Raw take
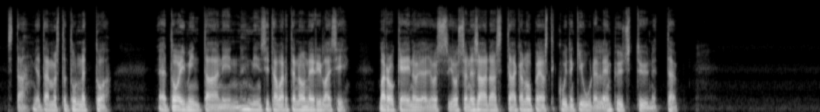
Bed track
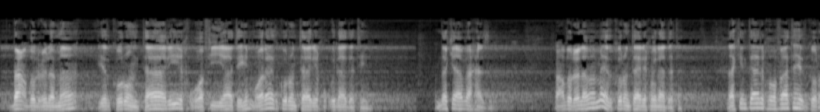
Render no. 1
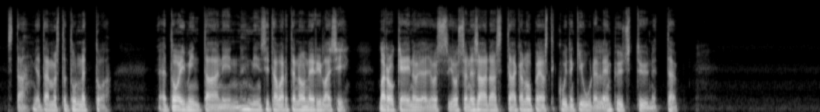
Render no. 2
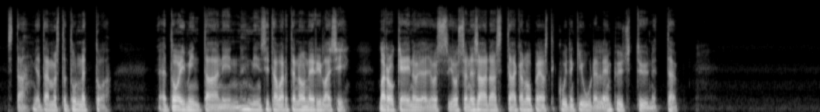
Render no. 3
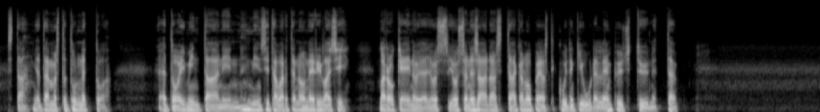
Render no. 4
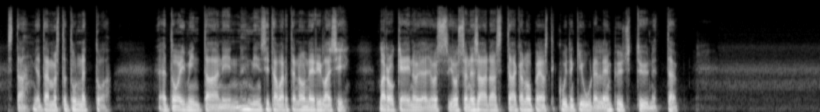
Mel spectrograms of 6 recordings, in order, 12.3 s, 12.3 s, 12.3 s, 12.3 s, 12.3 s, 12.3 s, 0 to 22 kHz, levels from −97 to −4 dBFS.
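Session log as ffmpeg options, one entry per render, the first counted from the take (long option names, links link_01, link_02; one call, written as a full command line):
ffmpeg -i in.wav -filter_complex "[0:a]asplit=3[link_01][link_02][link_03];[link_01]afade=type=out:start_time=1.47:duration=0.02[link_04];[link_02]acompressor=threshold=-31dB:ratio=5:attack=3.2:release=140:knee=1:detection=peak,afade=type=in:start_time=1.47:duration=0.02,afade=type=out:start_time=2.44:duration=0.02[link_05];[link_03]afade=type=in:start_time=2.44:duration=0.02[link_06];[link_04][link_05][link_06]amix=inputs=3:normalize=0,asettb=1/sr,asplit=3[link_07][link_08][link_09];[link_07]atrim=end=4.934[link_10];[link_08]atrim=start=4.93:end=6.01,asetpts=PTS-STARTPTS,afade=type=in:duration=0.004:curve=qsin,afade=type=out:start_time=1.076:duration=0.004:curve=qsin,equalizer=frequency=3500:width_type=o:width=0.52:gain=14.5[link_11];[link_09]atrim=start=6.006[link_12];[link_10][link_11]acrossfade=duration=0.004:curve1=hsin:curve2=qsin[link_13];[link_13][link_12]acrossfade=duration=0.004:curve1=qsin:curve2=hsin" out.wav
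ffmpeg -i in.wav -filter_complex "[0:a]asettb=1/sr,asplit=3[link_01][link_02][link_03];[link_01]atrim=end=7.854[link_04];[link_02]atrim=start=7.85:end=9.53,asetpts=PTS-STARTPTS,afade=type=in:duration=0.004:curve=qsin,afade=type=out:start_time=1.676:duration=0.004:curve=qsin,aemphasis=mode=reproduction:type=50kf[link_05];[link_03]atrim=start=9.526[link_06];[link_04][link_05]acrossfade=duration=0.004:curve1=hsin:curve2=qsin[link_07];[link_07][link_06]acrossfade=duration=0.004:curve1=qsin:curve2=hsin" out.wav
ffmpeg -i in.wav -filter_complex "[0:a]acrossover=split=320|950|2000[link_01][link_02][link_03][link_04];[link_03]acompressor=mode=upward:threshold=-51dB:ratio=2.5[link_05];[link_01][link_02][link_05][link_04]amix=inputs=4:normalize=0,alimiter=limit=-13.5dB:level=0:latency=1:release=480" out.wav
ffmpeg -i in.wav -af "volume=8.5dB" out.wav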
